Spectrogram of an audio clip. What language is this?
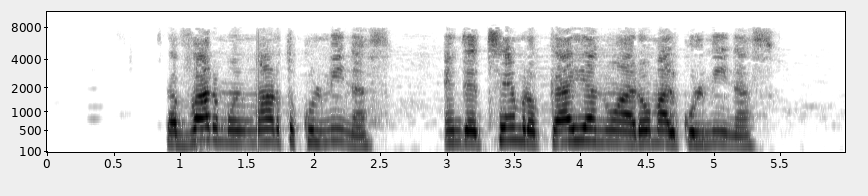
Esperanto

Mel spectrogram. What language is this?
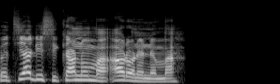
Akan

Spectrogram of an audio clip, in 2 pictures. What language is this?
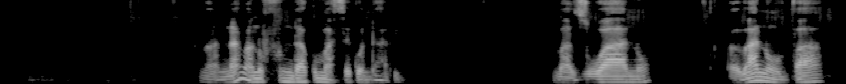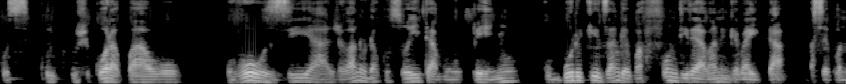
Ndau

